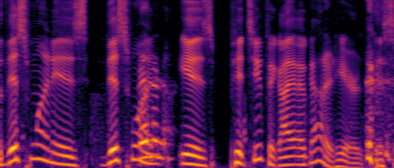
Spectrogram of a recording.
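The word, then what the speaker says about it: Pituffik: Well, no, it's and, Bitterfink. well, no, Try it. and this is Pitufik.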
